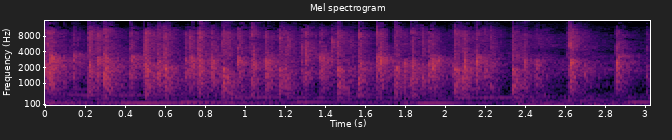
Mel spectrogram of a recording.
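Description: A church audience claps together as a loud applause of faith to the Lord, a dense, steady burst of many overlapping hand claps, rapid and fairly loud throughout, with a low sustained musical tone underneath.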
